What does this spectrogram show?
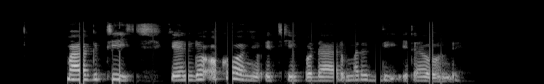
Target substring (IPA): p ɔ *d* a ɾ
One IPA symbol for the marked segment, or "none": d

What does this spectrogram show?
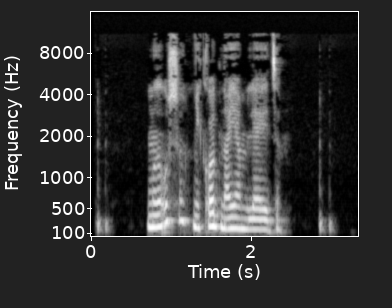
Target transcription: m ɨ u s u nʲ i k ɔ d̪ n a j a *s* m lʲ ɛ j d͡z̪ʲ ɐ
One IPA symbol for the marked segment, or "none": none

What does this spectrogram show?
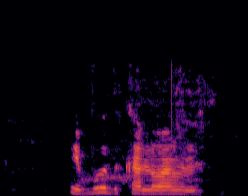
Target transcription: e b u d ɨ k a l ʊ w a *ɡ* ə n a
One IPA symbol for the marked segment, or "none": ŋ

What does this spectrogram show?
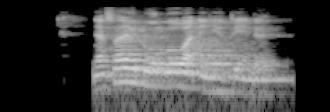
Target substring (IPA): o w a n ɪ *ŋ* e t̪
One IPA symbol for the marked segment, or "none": ɲ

